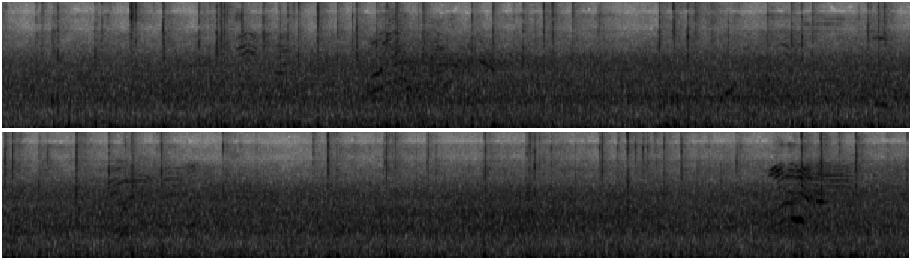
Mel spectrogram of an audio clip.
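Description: Steady low rumble of wind on the microphone, with faint distant voices of players and spectators and scattered light clicks.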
